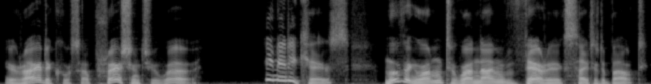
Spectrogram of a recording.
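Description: A man's voice: medium pitch, wildly swooping pitch, normal speed, a bit bright, dry recording, studio quality, voice pushed up. A man voicing an eccentric rambling host character who mixes in German exclamations. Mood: excited.

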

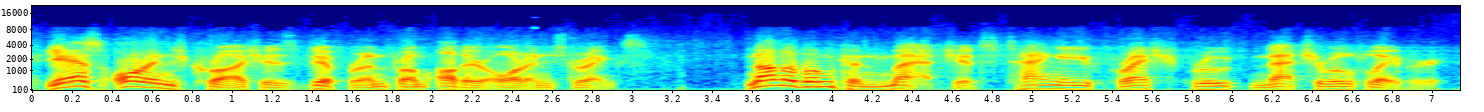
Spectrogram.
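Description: A man with a deep, lively voice performs as a vintage radio announcer. He reads scripted copy in 1940s broadcast style, with faint music and a narrow, lo-fi sound. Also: moderate pace. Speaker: radio drama narrator and announcer. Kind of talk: 1940s radio scripted narration and sponsor read. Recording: narrow lo-fi old radio recording.

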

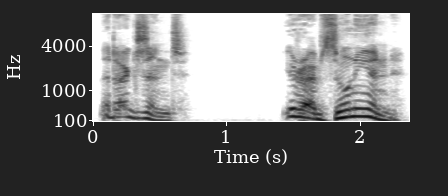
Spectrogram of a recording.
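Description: A man's voice: a little high, animated, fast talker, voice pushed up. A man voicing a friendly, stout northern bartender in a fantasy audiobook, with a jovial, hospitable manner. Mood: amused, surprised. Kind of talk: fantasy audiobook character dialogue.

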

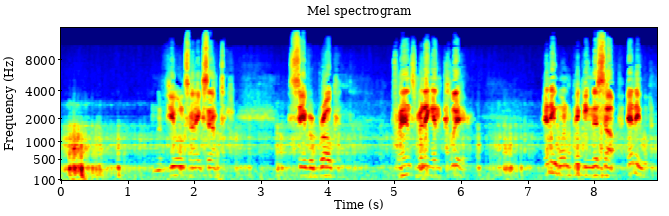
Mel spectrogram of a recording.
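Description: A man's voice: on the high side, fairly even intonation, slow, pauses often. An actor playing a stranded male astronaut calling desperately for rescue over a radio link, in 1950s radio drama style. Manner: urgent, broken-off distress phrases. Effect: radio transmission. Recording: noisy crackling old radio transmission.

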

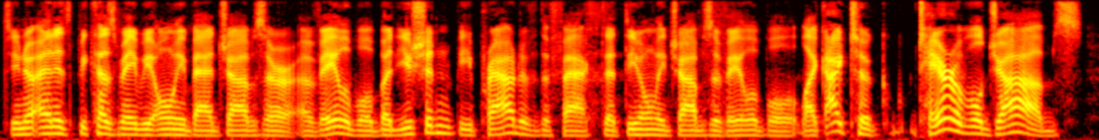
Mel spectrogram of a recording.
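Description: Bright-voiced man in dry sardonic chat. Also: fairly low pitch, a little fast, hardly any pauses, dry recording. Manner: dry, sardonic, laughs often. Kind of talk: casual comedic chat.

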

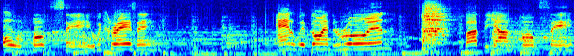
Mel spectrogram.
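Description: A woman sings jive swing in long, very slow phrases. A band plays loudly around her voice, and the whole thing has the dull sound of an old radio recording. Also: a little high. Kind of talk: swing jazz singing with jive slang. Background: swing band music.

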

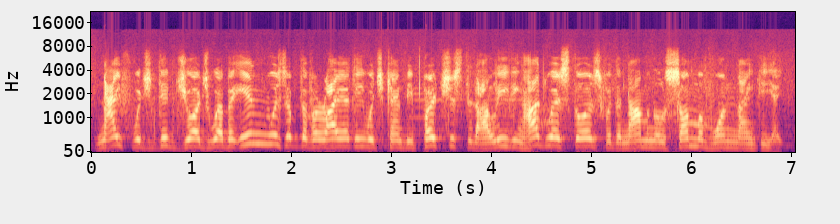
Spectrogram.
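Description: An actor playing a wordy police sergeant sidekick in an old radio crime drama, florid and mock-formal. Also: male voice, sits high, fairly quick, natural voice. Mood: pompous, dutiful. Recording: muffled, noisy old radio recording.

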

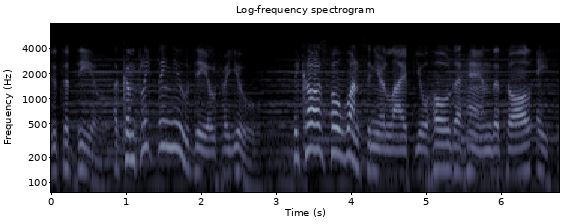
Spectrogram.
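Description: An actor playing a grave second-person narrator in an old radio drama, over music, in a muffled recording. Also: male voice, mid-range voice. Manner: measured, ominous storyteller addressing the hero. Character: grave male narrator speaking to the hero.

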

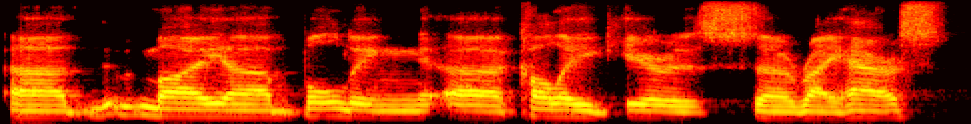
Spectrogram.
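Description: A man's voice: medium pitch, fairly even intonation, slow, a bit bright. A man with an Australian accent giving a casual lecture over a video call as a podcast host, chatty and full of ums and uhs, with wry asides. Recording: slightly dull video-call audio.

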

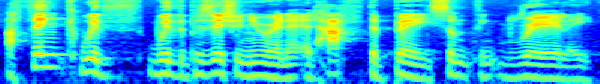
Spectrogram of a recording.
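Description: A man's voice: mid-range voice, brisk. A man co-hosting a podcast in casual chat, chiming in with leading remarks and tag questions. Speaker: podcast co-host.

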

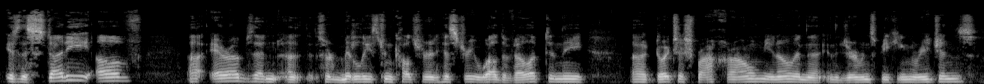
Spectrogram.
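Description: A man's voice: mid-range voice, fairly even intonation, normal speed. Hesitant male podcast host. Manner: hesitant, restarts with fillers. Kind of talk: interview.

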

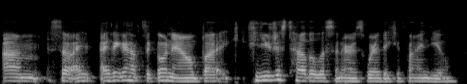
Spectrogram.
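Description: A woman's voice: sits low, fairly even intonation, a little fast, slight background noise. A woman hosting her podcast, who is also a registered dietitian, welcoming and encouraging her guest enthusiastically.

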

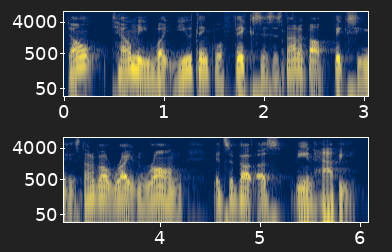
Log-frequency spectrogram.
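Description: A man's voice: mid-range voice, animated, brisk, darkish tone. A man co-hosting a casual podcast conversation, talking in a reflective, emphatic way and leaning on "like" and "right?" to drive his points home.

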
